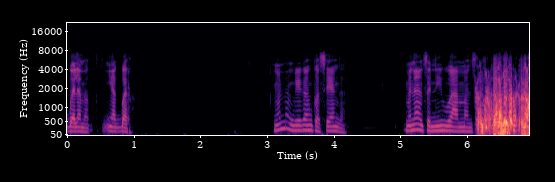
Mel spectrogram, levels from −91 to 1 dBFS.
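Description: A codec payload misread hits from 6.11 s to the end: octet-aligned AMR frames parsed as bandwidth-efficient, so fields land wrong and the clear AMR-WB speech collapses into garbled noise and warble.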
